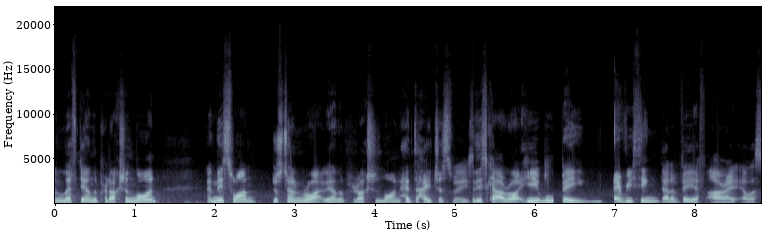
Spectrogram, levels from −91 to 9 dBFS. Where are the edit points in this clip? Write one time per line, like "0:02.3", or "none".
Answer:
0:05.2
0:06.3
